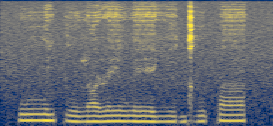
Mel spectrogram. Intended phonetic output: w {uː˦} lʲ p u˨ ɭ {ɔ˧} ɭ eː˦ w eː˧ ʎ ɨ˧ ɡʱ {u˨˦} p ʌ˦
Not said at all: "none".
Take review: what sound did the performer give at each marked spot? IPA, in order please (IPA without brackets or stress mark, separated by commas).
uː˦, ɔ˧, u˦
